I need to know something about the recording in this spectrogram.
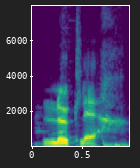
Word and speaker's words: Leclerc: Gabriel Charles Leclerc.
